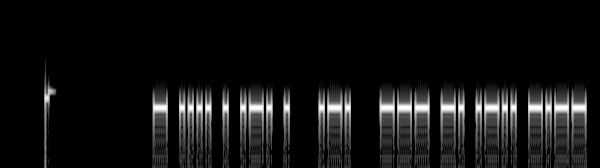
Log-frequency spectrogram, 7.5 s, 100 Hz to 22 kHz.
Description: Morse code, heard as a keyed tone, about 22 wpm, 700 Hz. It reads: THERE R ONLY
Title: Sentences from Top 200 Words and Abbreviations 22wpm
